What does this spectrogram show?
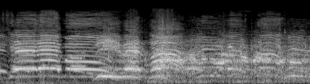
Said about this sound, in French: Alors pour l'instant, la foule reste bloquée à l'entrée du pont Tianditas, le pont frontière. Mais elle met la pression, elle chante, elle exulte.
